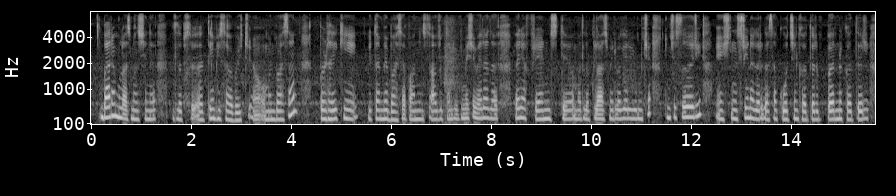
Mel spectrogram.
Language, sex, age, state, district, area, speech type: Kashmiri, female, 18-30, Jammu and Kashmir, Baramulla, rural, spontaneous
